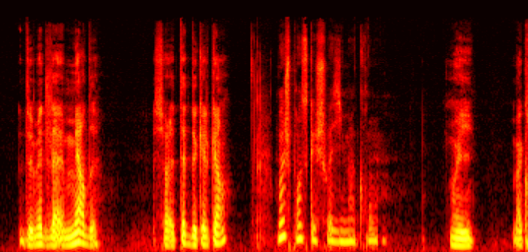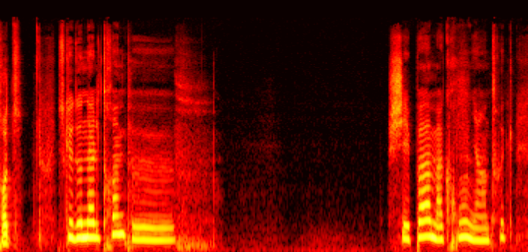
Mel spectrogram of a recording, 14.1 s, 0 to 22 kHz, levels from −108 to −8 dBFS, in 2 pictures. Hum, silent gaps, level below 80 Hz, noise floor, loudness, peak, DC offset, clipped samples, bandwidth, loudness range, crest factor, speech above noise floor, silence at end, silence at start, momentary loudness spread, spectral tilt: none; none; -64 dBFS; -78 dBFS; -32 LUFS; -14 dBFS; under 0.1%; under 0.1%; 15 kHz; 8 LU; 20 dB; 47 dB; 0.3 s; 0.25 s; 16 LU; -6 dB/octave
